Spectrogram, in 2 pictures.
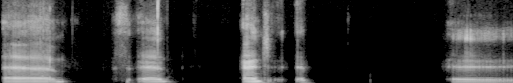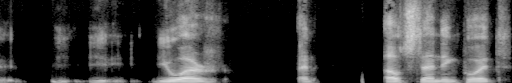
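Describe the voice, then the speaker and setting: Slow, halting, low-voiced male host. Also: animated, creaky, a little mellow, no echo. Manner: halting, stammering hesitations. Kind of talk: hosting an online poetry session.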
